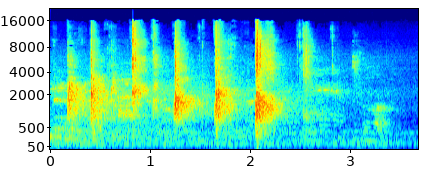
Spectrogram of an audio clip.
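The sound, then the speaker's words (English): Scattered hand claps from a few people, roughly half a dozen sharp, uneven slaps over a few seconds, with faint murmuring voices underneath before the clapping trails off. “I got a couple claps.”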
